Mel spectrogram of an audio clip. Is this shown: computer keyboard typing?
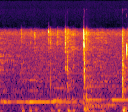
yes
